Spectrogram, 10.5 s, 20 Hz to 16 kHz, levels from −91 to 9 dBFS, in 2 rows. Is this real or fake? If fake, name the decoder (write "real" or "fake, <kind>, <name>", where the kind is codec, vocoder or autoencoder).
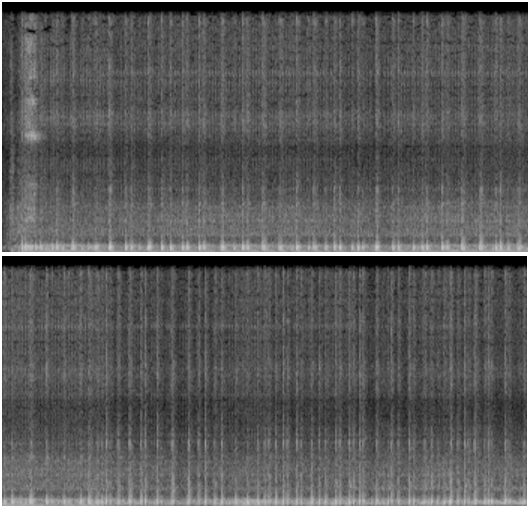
real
